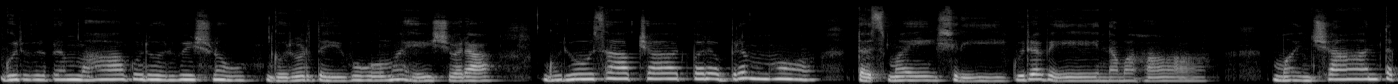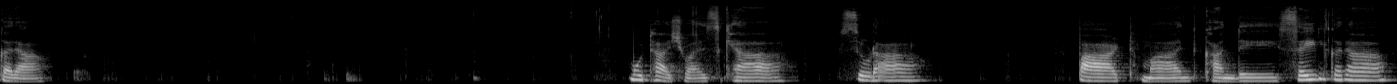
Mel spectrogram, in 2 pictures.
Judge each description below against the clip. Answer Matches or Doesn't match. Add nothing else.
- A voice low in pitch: Doesn't match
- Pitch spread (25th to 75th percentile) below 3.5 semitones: Doesn't match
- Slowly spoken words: Matches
